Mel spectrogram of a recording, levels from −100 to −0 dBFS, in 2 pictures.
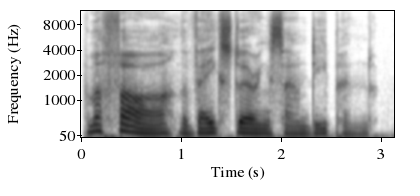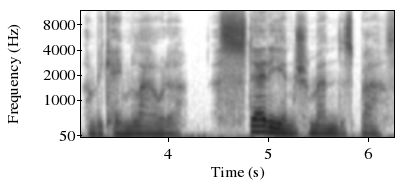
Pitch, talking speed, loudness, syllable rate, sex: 115 Hz, 145 wpm, -18 LUFS, 4.6 syllables/s, male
